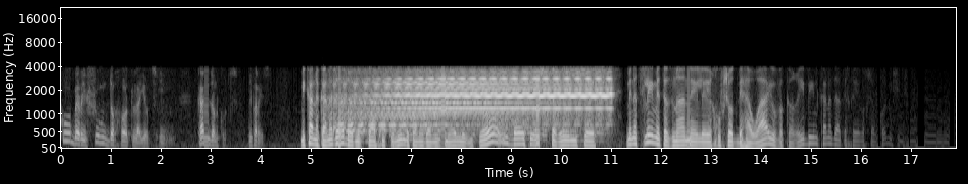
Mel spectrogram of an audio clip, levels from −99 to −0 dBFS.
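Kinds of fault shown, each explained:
Packet loss with last packet repeated: lost packets were covered by replaying the last one that arrived, so 40 to 80 ms stretches loop with a robotic buzz near 50 Hz, which fits 20 ms packets, at 2.86, 5.54, 7.6, 9.5 and 12.52 s.
Feedback howl: two devices in one room formed a microphone-to-loudspeaker loop that gained level on each trip, so from 5.32 to 11.18 s a tone around 1.5 kHz builds to about 8 dB above the speech, with the loop coming round roughly every fifth of a second.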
